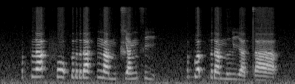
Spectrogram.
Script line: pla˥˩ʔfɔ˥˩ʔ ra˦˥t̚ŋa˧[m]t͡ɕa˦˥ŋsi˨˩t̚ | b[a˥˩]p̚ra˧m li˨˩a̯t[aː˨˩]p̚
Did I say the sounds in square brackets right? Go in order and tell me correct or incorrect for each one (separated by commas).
correct, correct, correct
